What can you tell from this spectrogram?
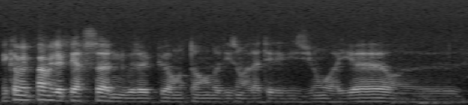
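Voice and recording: A man's low-pitched voice at a fairly quick pace, with fairly even intonation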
